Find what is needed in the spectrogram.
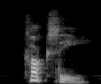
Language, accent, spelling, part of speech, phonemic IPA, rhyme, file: English, Australia, coxie, noun, /ˈkɒksi/, -ɒksi, En-au-coxie.ogg
- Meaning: A coxswain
